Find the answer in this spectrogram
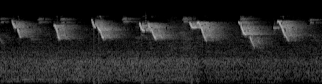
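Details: Saffron finches kept in a cage with newly hatched chicks give bright, high chirps that slide downward, repeated at a brisk, slightly uneven pace, about seven notes in three seconds.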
